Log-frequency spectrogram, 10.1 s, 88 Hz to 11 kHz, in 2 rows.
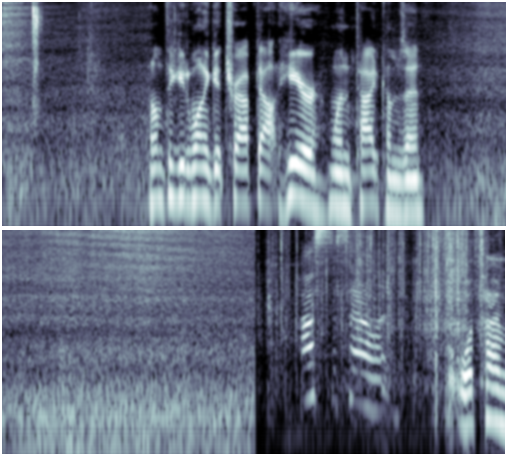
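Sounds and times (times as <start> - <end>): sea rushing at rocky shore: 4.4 - 7.6.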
